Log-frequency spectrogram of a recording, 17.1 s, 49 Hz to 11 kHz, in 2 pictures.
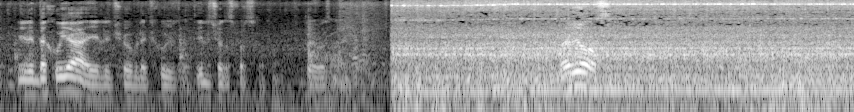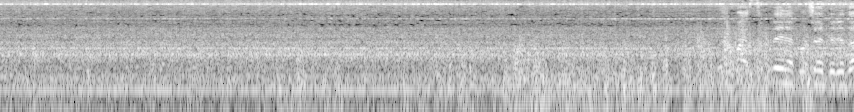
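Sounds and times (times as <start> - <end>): bulldozer diesel engine idling: 3.9 - 17.0.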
